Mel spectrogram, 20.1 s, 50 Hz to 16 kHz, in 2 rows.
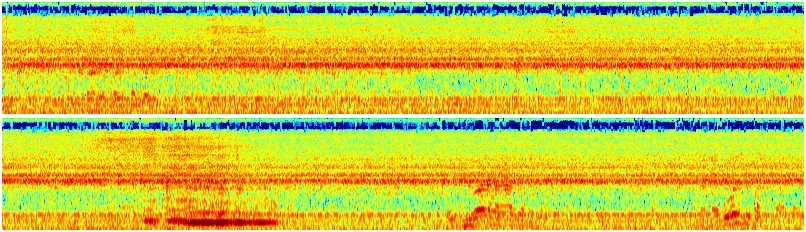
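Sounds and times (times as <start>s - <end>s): lathe motor humming: 0.0s - 20.0s
louder low steady tone: 11.7s - 14.1s.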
